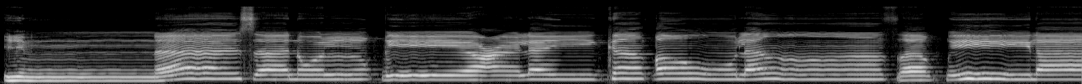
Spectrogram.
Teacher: Lan berubah menjadi fathah panjang karena waqaf.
